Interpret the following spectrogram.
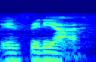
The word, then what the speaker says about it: Infinii: of what is infinii yeah that's how you pronounce it infinii so basically uh what what infinii is uh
